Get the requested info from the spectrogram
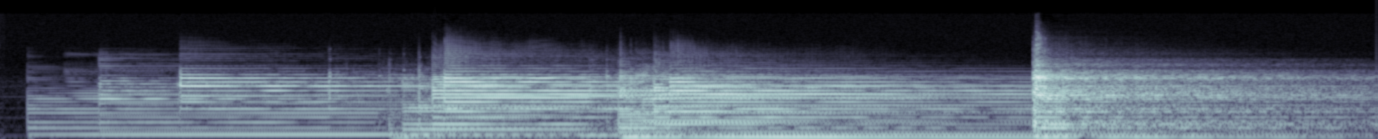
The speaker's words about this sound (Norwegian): Så det er da emuleringa av lyden som går inn i en plate, en metallplate, eh, stålplate, og så blir fanga opp i andre enden.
